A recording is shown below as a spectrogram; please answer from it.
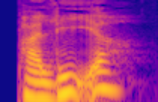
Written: parlere

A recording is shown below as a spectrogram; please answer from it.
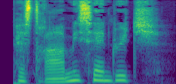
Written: pastramisandwich

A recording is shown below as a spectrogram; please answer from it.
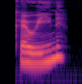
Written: grevinde

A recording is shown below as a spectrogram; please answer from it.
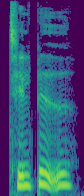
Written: TILBEDES

